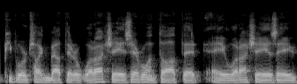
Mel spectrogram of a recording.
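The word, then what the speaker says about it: huaraches: wach so it's it's it's a Spanish word so the H is um it's kind of like a w really I mean the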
